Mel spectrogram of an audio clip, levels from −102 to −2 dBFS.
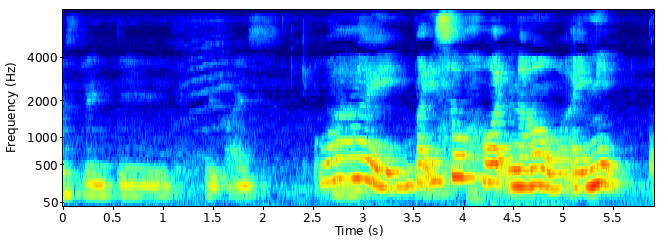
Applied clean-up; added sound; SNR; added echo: none; none; none; reverberation time 0.7 s.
